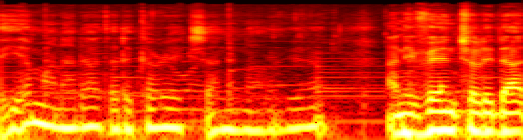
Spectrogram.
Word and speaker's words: Korexsion: They have to make a correction to get correction. Korexsion.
